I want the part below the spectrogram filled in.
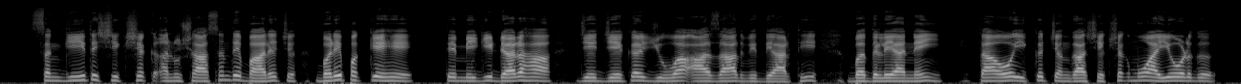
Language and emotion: Dogri, fearful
